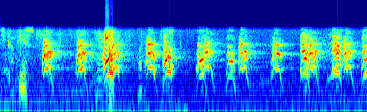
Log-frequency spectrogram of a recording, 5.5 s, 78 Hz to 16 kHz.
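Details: Two Polish Hound bitches give tongue at a wounded wild boar they have reached after 12 hours and 800 metres of tracking. Hoarse, ringing barks repeat roughly once a second, with one sharp yelp-like burst mid-series.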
